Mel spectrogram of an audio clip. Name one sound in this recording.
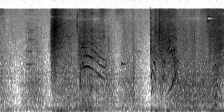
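Blades slash and strike with sharp hits.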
